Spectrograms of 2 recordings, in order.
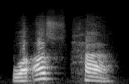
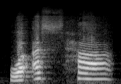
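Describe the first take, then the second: First: The s sound is heavy and thick. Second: The s sound is light and thin. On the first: The speaker calls it right. "kena baca sod ni dengan tebal" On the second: The speaker calls it wrong. "jangan baca"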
